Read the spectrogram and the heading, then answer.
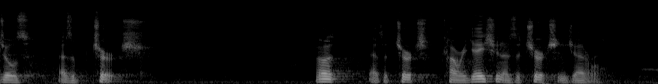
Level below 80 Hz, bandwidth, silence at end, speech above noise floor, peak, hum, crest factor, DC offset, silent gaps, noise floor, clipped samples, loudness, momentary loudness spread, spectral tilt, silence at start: -66 dBFS; 18.5 kHz; 0.55 s; 32 dB; -16 dBFS; none; 22 dB; under 0.1%; none; -69 dBFS; under 0.1%; -39 LUFS; 14 LU; -5 dB/octave; 0 s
